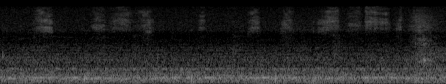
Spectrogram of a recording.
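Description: Marker pen drawing on a whiteboard: a string of short, faint scratching strokes as boxes are drawn.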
